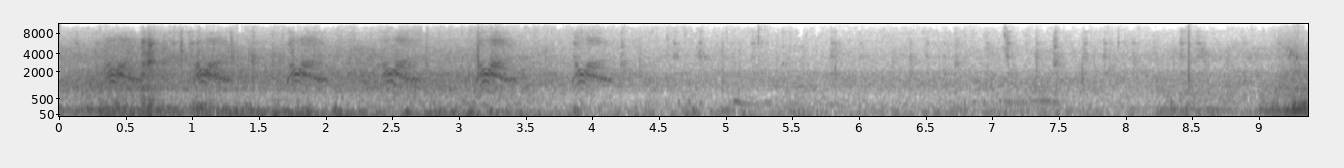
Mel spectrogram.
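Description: Crows caw in a short repeated series while pigeons coo nearby in the rain, the calls fairly close over a steady background murmur of outdoor noise.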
